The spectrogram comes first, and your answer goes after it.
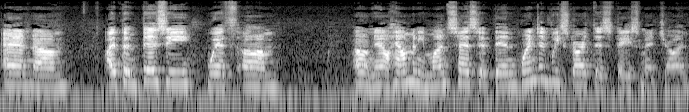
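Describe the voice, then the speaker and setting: A woman's voice: medium pitch, slow pace, bright, forceful tone, slight background noise, poor audio. A woman co-hosting a casual live craft stream from a basement room. She rambles in a chatty way, teases her husband, and her voice is slightly giving out. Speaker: craft show co-host. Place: basement tavern room of a house.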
